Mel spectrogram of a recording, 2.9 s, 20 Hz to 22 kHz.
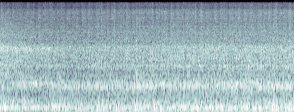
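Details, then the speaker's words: Mazda Miata during 30K-mile service with new spark plugs and ignition wires, started up while warming: small four-cylinder settles into an even, steady idle with no misses, stumbles or ticking; runs with no issues. "running with no issues now we're going to check the scumbles on the low end and see if it's improved let the car warm up for a second"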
